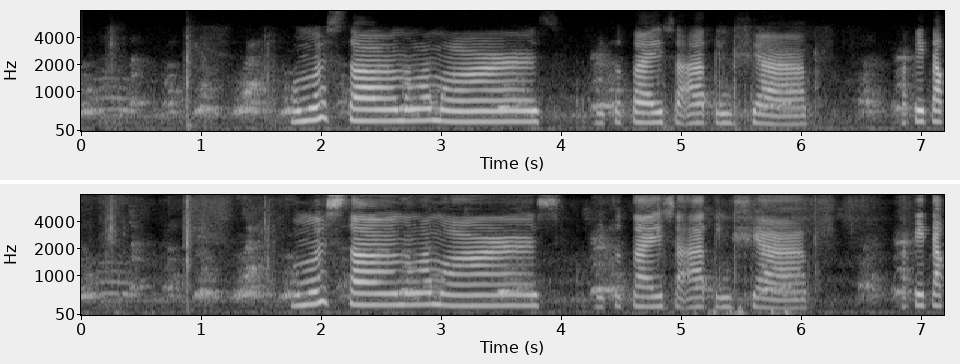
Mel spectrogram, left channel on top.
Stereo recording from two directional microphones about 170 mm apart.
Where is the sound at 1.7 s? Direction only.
25° right (ahead or behind).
